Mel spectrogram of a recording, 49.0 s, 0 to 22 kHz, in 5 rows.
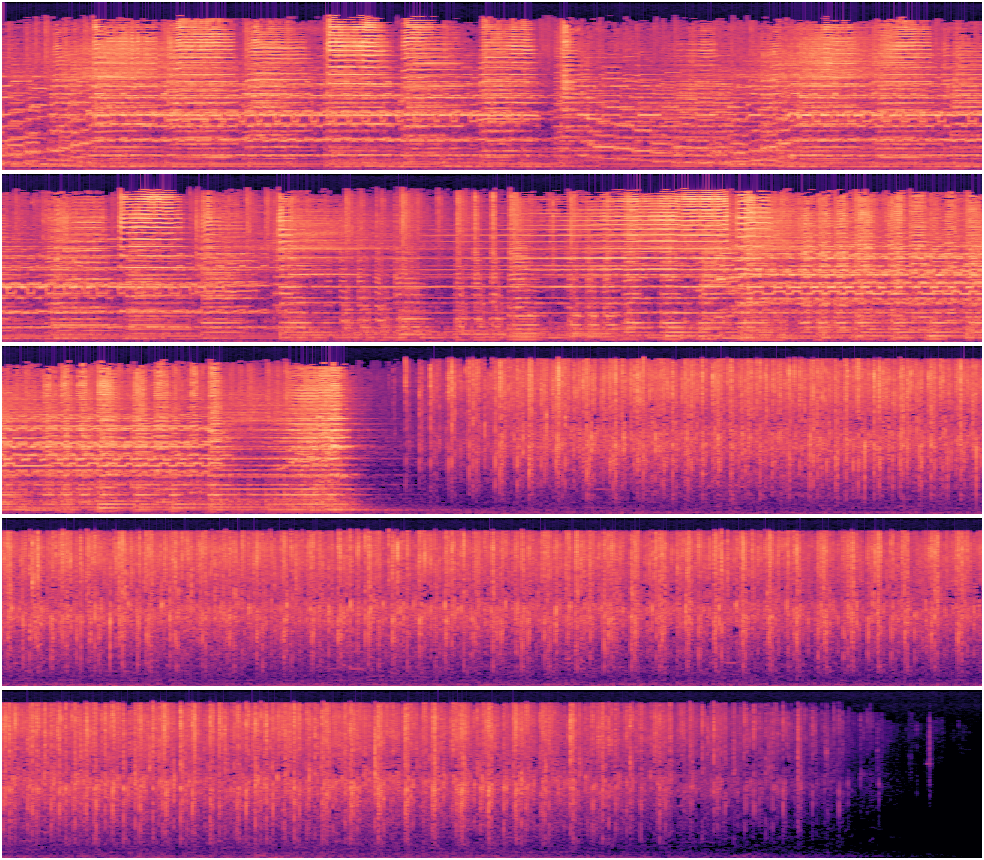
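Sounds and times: audience applause: 23.6 - 48.0.

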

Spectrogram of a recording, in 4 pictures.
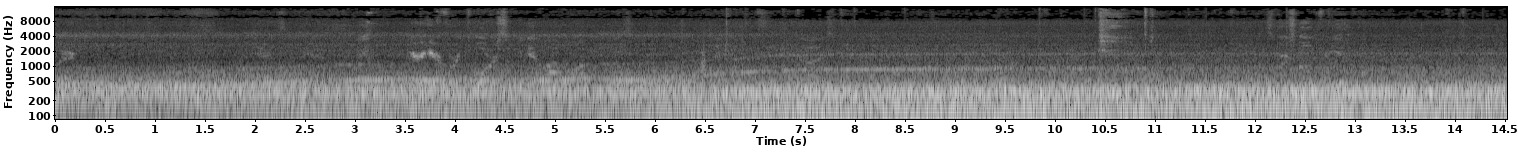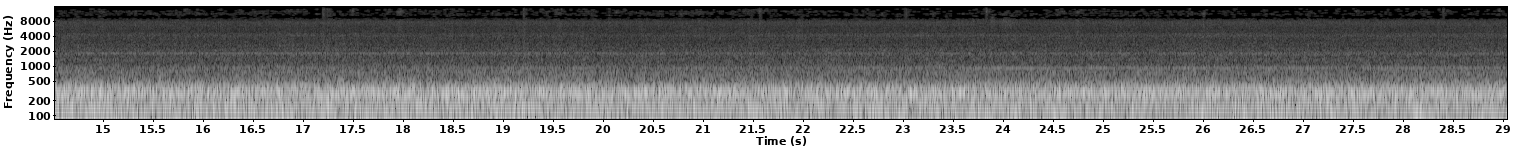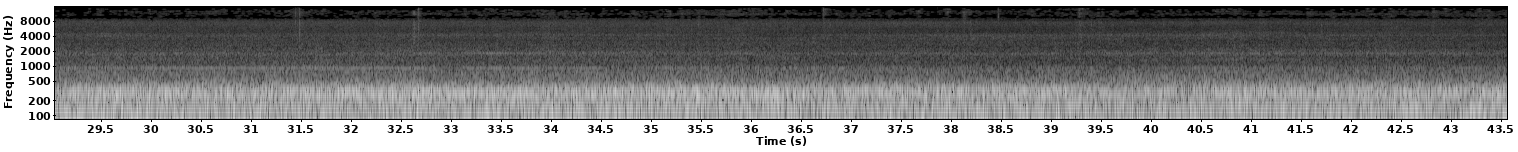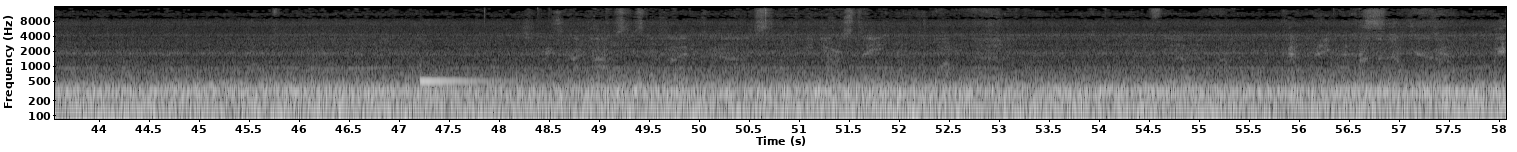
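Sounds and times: jet engines whining: 0.0 - 28.0, 30.3 - 58.0
steady roar of plane: 0.0 - 58.0.

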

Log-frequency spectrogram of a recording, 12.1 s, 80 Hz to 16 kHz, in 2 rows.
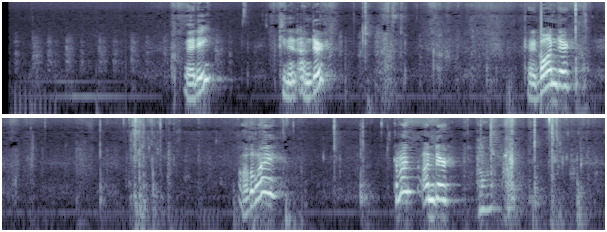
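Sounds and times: dog panting: 0.1 - 5.2, 7.6 - 9.1.

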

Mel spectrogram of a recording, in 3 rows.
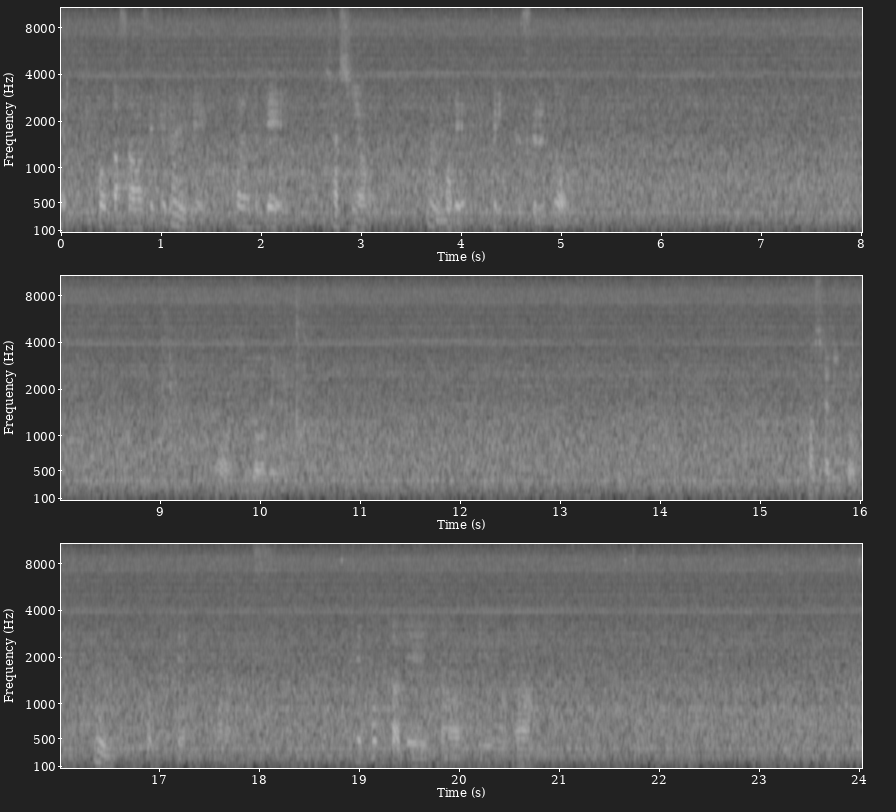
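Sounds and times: fan-like ventilation hiss: 0.0 - 24.0.

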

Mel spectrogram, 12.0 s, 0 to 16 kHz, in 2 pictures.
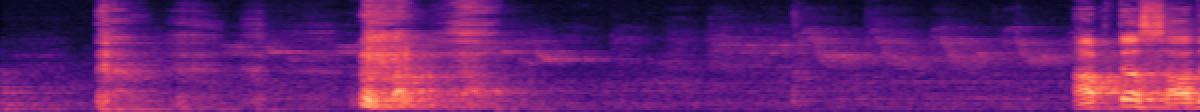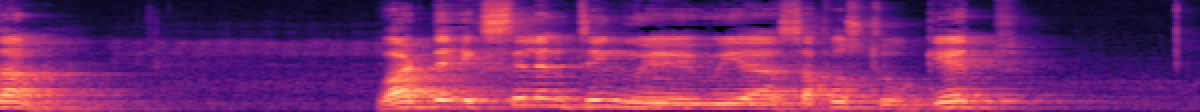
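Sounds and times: person coughing: 0.5 - 1.1, 1.8 - 2.6.

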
